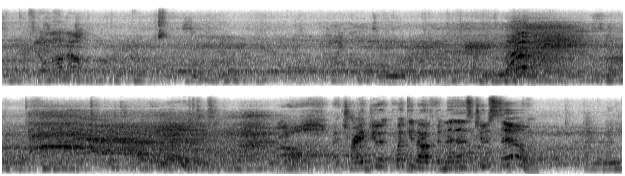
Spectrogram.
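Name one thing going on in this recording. Eerie ghostly wails rise and fall.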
